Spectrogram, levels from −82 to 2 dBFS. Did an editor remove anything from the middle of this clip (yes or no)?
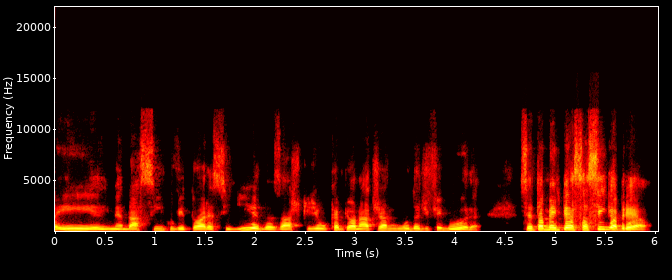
no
